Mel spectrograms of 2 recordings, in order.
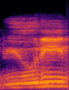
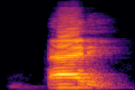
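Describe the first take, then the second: First: The first vowel sounds like 'byoo'. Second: The first vowel sounds like 'beh'. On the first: The speaker calls it wrong. "ब्यूरी नहीं" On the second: The speaker calls it right.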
